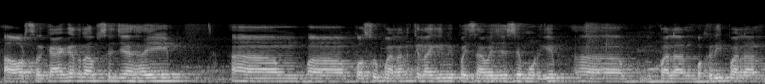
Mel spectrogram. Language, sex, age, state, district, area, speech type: Maithili, male, 30-45, Bihar, Sitamarhi, urban, spontaneous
